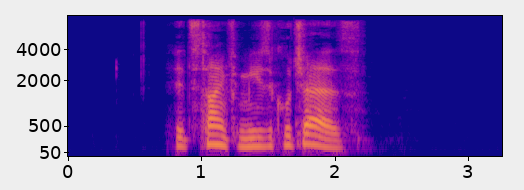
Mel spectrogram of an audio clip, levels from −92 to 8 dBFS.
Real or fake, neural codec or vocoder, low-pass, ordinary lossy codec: real; none; 7.2 kHz; AAC, 32 kbps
